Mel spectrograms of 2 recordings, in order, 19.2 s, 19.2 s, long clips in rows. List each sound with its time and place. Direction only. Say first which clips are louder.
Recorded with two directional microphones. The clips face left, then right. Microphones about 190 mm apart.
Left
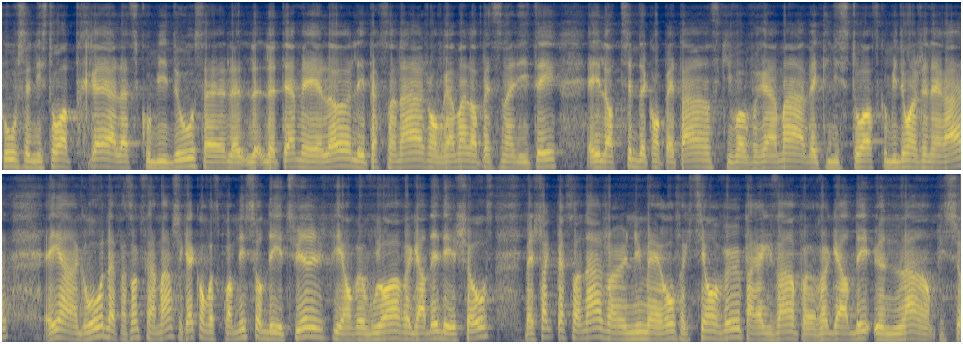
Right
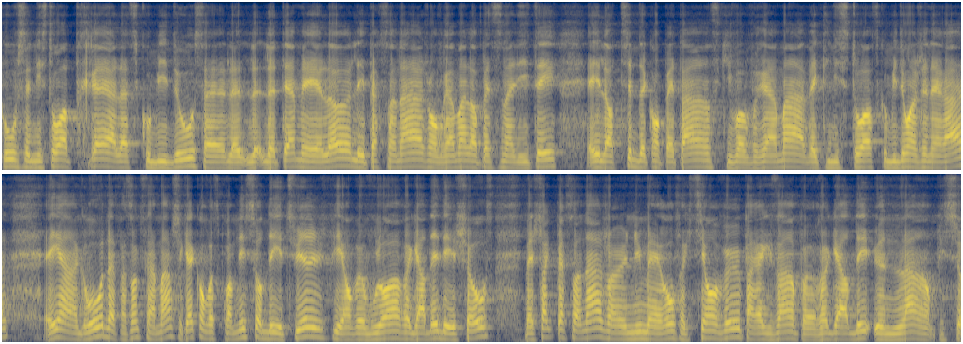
0.2 s speech: right 1 dB; 20° right (ahead or behind)
1.4 s speech: right 1 dB; 25° right (ahead or behind)
12.3 s speech: right 1 dB; 10° right (ahead or behind)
